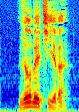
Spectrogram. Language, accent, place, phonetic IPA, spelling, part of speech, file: German, Germany, Berlin, [ˈvɪʁbl̩ˌtiːʁə], Wirbeltiere, noun, De-Wirbeltiere.ogg
- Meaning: nominative/accusative/genitive plural of Wirbeltier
